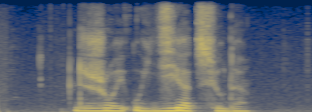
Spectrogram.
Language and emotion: Russian, angry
